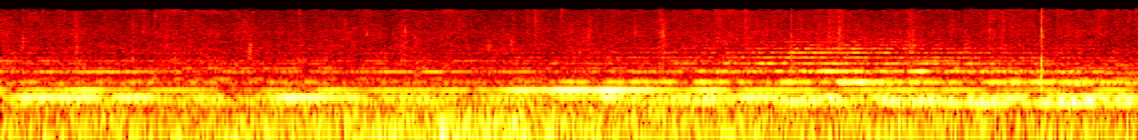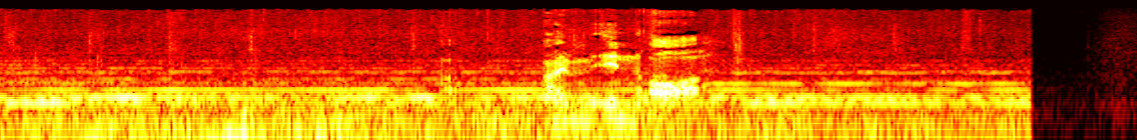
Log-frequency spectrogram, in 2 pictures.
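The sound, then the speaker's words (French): Four tornado sirens, heard from a street at the crossing of four neighbourhoods, wail together in a steady, dissonant chord. They are held loud and unbroken over a rushing, rain-like hiss, with a brief rising sweep near the end and a short spoken remark. “Il était donc à portée d'oreille de quatre sirènes anti-tornades, et voilà ce que ça donne.”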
